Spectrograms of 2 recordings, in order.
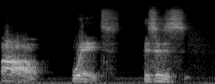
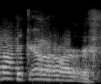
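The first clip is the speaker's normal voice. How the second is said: put-on cheering, much slower; 13 semitones higher than usual. Narrating a fight, voicing Chloe on top of the tower: imitating Chloe cheering her on. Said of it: "Chloe's on top of the tower going like".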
